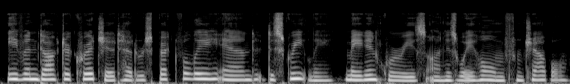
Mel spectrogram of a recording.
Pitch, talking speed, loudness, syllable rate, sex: 210 Hz, 160 wpm, -16 LUFS, 4.6 syllables/s, female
